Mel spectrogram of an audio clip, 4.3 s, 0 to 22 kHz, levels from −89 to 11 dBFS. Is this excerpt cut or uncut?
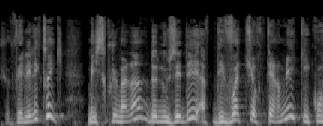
cut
